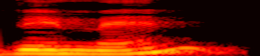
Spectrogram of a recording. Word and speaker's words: women: WOMEN, women. And the pronunciation for these two words are singular one is woman and the plural one is a women.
